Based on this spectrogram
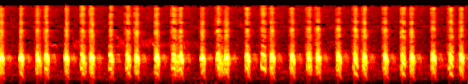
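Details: Chukar partridge calling, a rapid series of harsh clucking chuck notes repeated a little over twice a second, steady and loud with no other sounds.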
